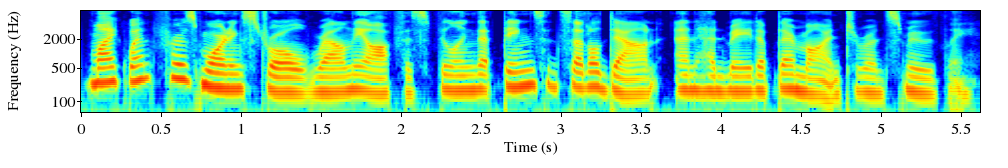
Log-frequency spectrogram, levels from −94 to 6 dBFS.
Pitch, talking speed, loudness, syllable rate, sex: 185 Hz, 255 wpm, -18 LUFS, 5.5 syllables/s, female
